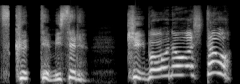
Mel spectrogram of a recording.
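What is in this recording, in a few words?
Voice variable chant Japanese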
